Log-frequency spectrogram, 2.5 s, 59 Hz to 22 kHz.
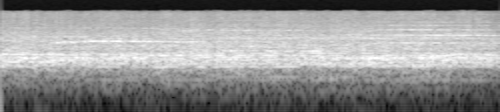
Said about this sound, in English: Crowds who came out to support a nearly 11-hour filibuster by Democratic State Senator Wendy Davis erupted in screams in an attempt to stop a vote on a bill that would have forced all but a handful of abortion clinics in Texas to close.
